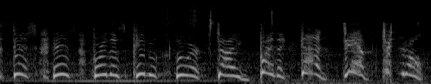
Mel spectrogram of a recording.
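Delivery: squeaky mocking character; high mock voice. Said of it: "she's just like".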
